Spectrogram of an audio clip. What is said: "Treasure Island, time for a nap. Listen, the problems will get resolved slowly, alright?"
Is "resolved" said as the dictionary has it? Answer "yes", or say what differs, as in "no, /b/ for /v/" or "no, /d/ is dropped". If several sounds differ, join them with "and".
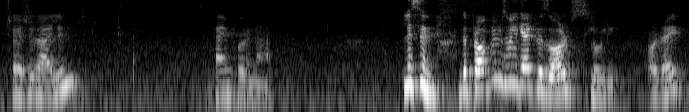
yes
